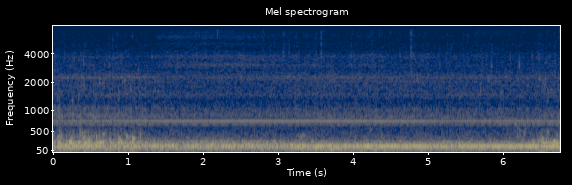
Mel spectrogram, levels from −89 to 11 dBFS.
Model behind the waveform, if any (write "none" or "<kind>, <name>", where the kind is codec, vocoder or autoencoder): none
